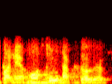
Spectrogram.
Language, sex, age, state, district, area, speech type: Bengali, male, 45-60, West Bengal, Purba Bardhaman, urban, conversation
